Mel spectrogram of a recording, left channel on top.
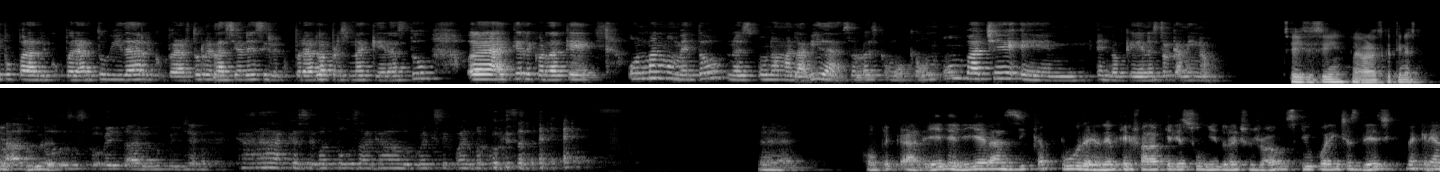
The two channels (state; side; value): different; both; correlation 0.00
